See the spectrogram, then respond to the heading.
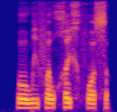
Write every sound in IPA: o w i f ɐ w χ i x f ɔ s

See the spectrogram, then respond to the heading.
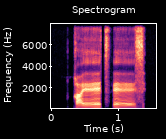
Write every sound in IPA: q ɛː t͡sʼ ɛː z

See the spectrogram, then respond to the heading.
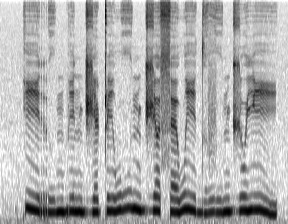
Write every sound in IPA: k i r ṳ m b i n d͡ʒ e ʈ i w ṳ n d͡ʒ ə s ɛ w i d̪ ə̤ v ṳ n d͡ʒ u j i

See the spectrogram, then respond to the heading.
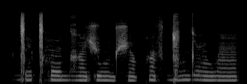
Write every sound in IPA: ɡ͡ǀ ɛ˦ ǀʰ əː˧ n ʁ æ̃˧ ʃ w ũ˨ d ʃ œ̃˨ q ə̃˦˨ s ɡ͡ǀ ũ˦ d ʕ ũ˧ w æ̃˦

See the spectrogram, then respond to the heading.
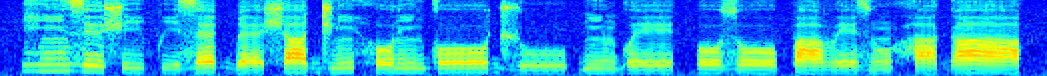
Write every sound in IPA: ɣ ĩ˦ z ɪ˦˨ ʃ i˨ p i˨ z ɛ˦ ɡ͡b ɛ˨ ʃ a˦ d͡ʒ ĩ˦ h o˦ ɾ ĩ˦ ɡ oː˦ d͡ʒ uː˨ ɓ ĩ˦ ɡʷ e˦ | o˨ z oː˨ p a˨ β e˨ z ũ˨ h a˨ ɡ a˦˨

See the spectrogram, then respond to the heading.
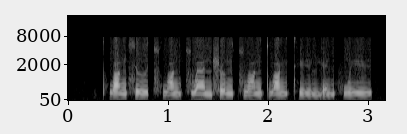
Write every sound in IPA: pʰ w ɑ˦ ŋ s ɹ̩˥˨ t͡sʰ w ɑ˨˩ ŋ t͡s w a˨˦ n ʂ ɤ˥˨ ŋ t͡s w ɑ˥˨ ŋ t̪ w ɑ˦ ŋ t̪ʰ e˨˦ ɪ̯ l j ɛ˨˩ n f w e˦ ɪ̯

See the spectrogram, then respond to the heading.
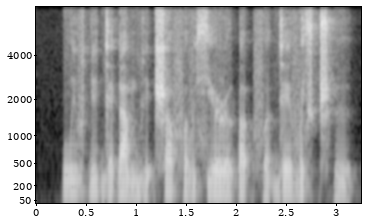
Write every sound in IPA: w i v ɗ i ɡ e ɗ a m b i ʔ ʂ ʌ f ə v sʲ ɯ ɭ ɯ ʔ ʌ ʔ f ə ɡ e v ə sʲ ʈ͡ʂʰ ɨ

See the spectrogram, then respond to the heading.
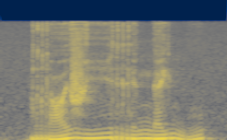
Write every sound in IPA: r ɒ˩˥ ɪ̯ v iː˧˥ r ɪ˧˥ ŋ ɛ˧˥ j ŋ u˩˥

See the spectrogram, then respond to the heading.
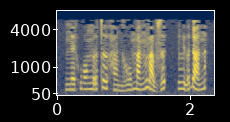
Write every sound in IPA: ŋ ɛ˨˦ h w ɔ˧ ŋ ə̰ː˧˥ t̪ əː˧ h a̤˨˩ n ɣ o˨˦ m a˨˦ ŋ v a˧˩ w z ə˦˥ t̚ | l ɨ̰˧˥ ə̯ ɗ a˨˦ n

